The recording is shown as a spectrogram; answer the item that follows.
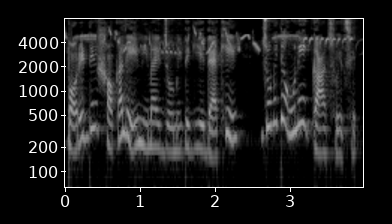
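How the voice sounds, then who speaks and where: A woman's voice: mid-range voice, very animated, moderate pace, a little mellow. A woman reading scripted narration for a children's storybook cartoon.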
